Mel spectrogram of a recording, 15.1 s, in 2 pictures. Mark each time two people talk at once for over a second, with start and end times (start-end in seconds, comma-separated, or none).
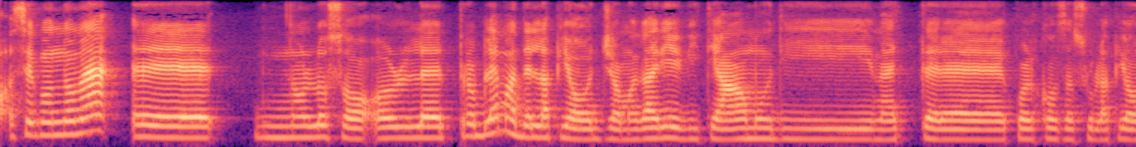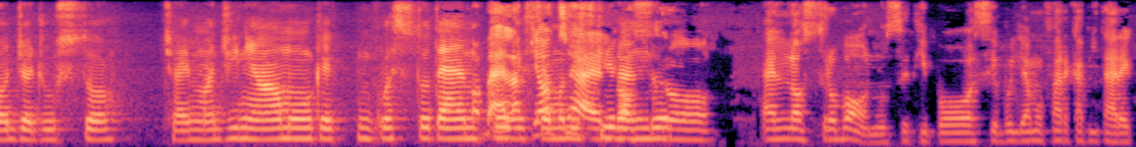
10.7-12.0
